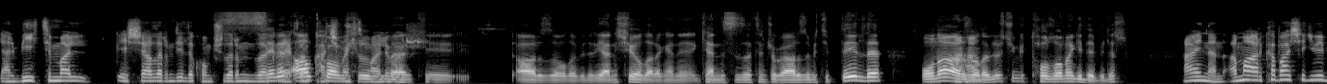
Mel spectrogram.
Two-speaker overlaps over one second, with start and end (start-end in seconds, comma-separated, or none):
2.1-4.3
